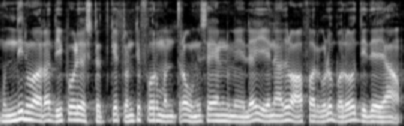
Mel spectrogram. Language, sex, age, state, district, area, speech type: Kannada, male, 30-45, Karnataka, Chitradurga, rural, read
